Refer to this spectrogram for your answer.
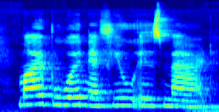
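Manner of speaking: ordinary delivery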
